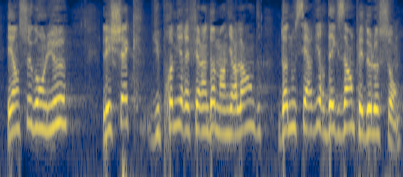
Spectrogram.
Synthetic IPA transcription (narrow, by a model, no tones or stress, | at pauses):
eɑ̃səɡɔ̃ljø | leʃɛkd̪ypχəmjeʁefeʁɑ̃d̪ɔmɑ̃niʁlɑ̃d̪ː | wanusɛʁviʁd̪ɛɡzɑ̃pled̪ələsɔ̃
